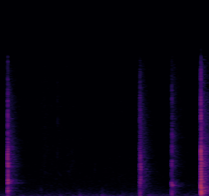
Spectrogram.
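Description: A person snapping their fingers: one sharp snap at the start, a pause of over a second, then a few more snaps near the end, about a third of a second apart.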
